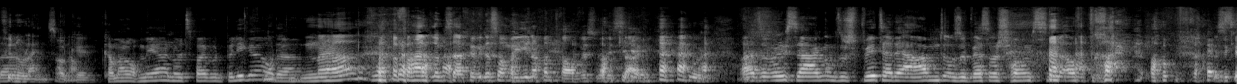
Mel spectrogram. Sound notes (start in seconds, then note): 3.6 laughs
